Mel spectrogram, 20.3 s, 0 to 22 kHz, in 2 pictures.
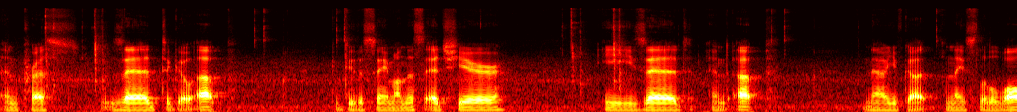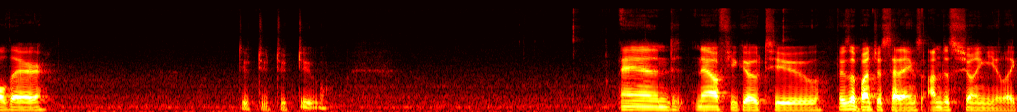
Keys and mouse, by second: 0.4 y, 0.9 z, 2.5 click, 5.7 e, 6.1 z, 7.7 click, 9.3-15.9 drag, 17.9 click.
